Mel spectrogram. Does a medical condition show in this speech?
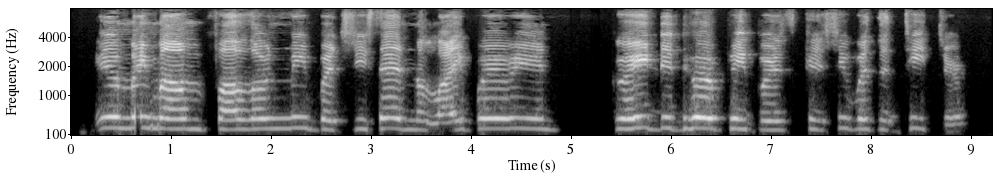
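Yes: cerebral palsy, spastic ataxic.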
